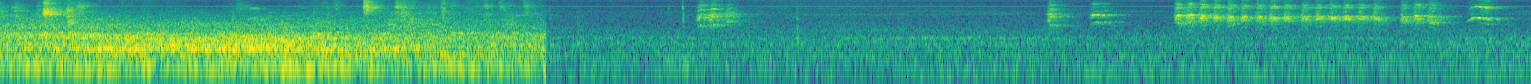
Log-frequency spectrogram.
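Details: Grackles, possibly great-tailed, that eat dog food and yell at everyone, giving harsh, raspy bursts and a fast scratchy rattle near the end. Loud rushing noise fills the first few seconds.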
